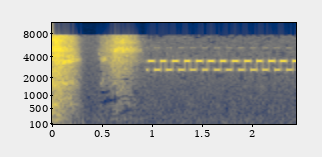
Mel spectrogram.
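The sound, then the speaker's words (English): A telephone rings with a rapid warbling electronic trill, two alternating high tones repeating steadily for over a second, following a couple of brief breathy noise bursts. No one speaks. “somebody's phone just went off.”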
